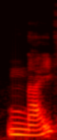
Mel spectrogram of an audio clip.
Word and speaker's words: knife: Non, knife en anglais, hein. Ça commence par un K. Même si ça se prononce knife, ça commence par un K.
